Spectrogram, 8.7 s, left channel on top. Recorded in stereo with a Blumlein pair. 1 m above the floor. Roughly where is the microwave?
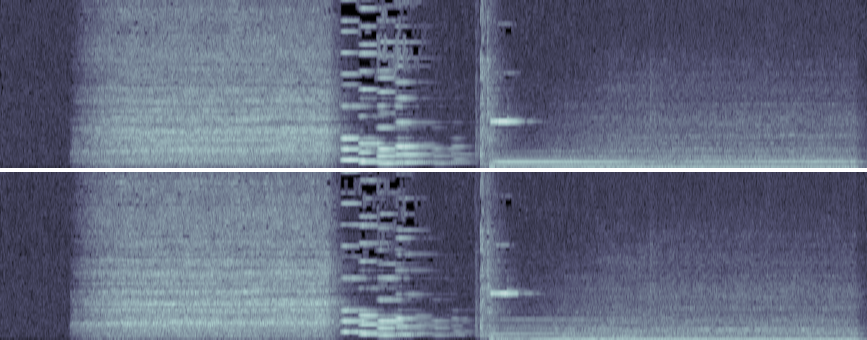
Ahead.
